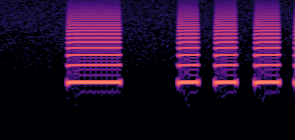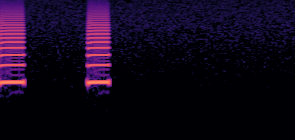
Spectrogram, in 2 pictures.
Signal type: Morse code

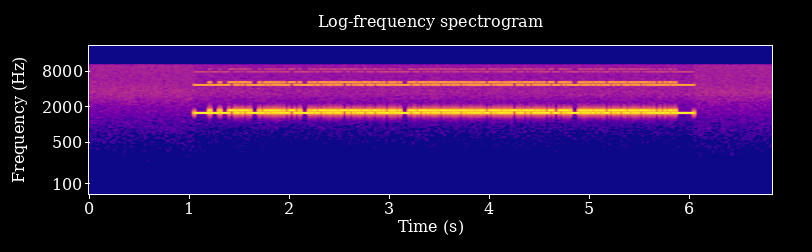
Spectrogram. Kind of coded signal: RTTY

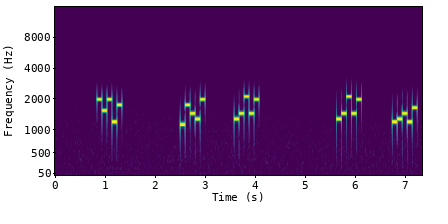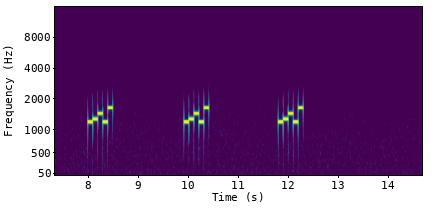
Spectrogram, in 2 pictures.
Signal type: five-tone selective call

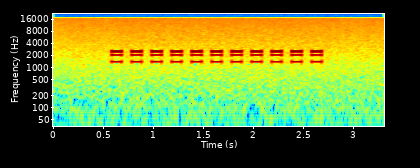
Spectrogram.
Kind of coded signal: telephone call progress tone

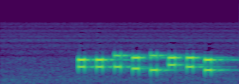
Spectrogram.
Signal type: DTMF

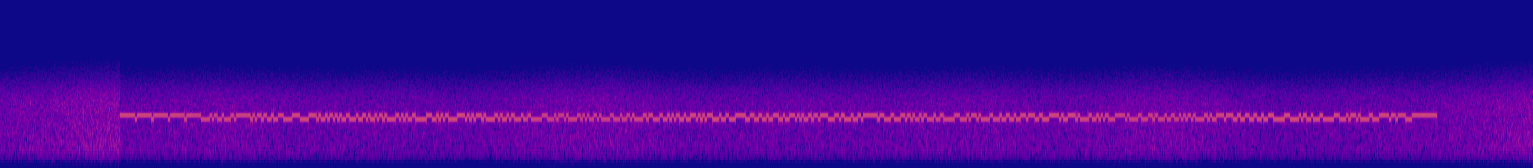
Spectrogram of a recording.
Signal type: RTTY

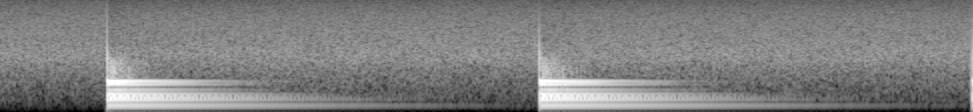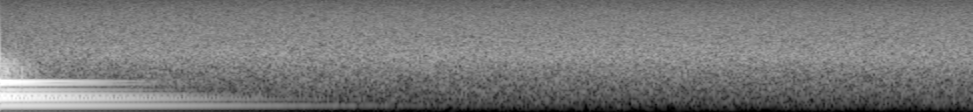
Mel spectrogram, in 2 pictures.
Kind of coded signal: clock strike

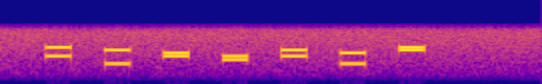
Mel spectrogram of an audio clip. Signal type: multi-frequency trunk signalling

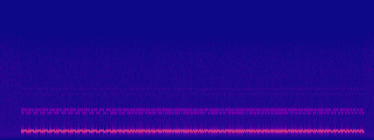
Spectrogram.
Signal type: NAVTEX (SITOR-B)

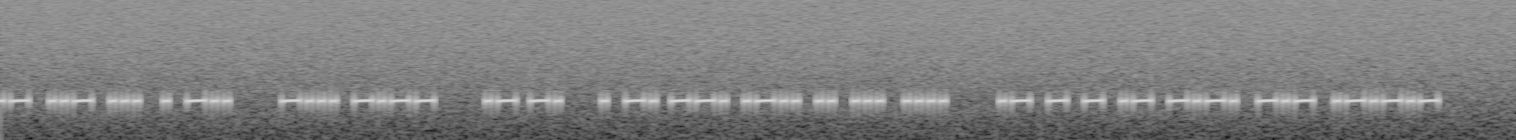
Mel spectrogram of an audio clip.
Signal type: Morse code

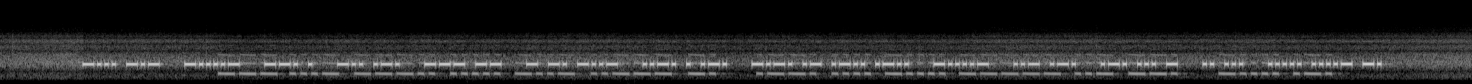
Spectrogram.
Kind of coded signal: Morse code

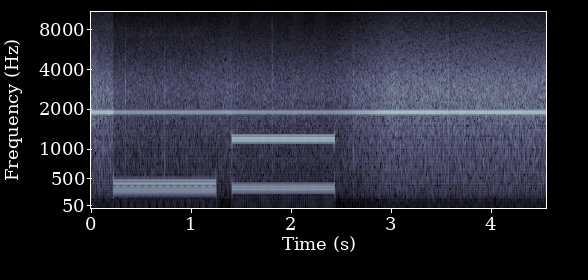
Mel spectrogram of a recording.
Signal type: aircraft SELCAL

